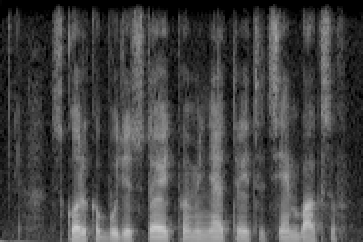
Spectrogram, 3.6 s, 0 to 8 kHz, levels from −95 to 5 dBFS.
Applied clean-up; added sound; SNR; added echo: none; none; none; none.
